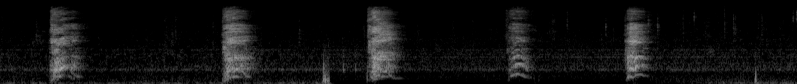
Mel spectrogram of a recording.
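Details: A dog gives five short, harsh coughs in about eight seconds, separated by quiet pauses; cough.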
